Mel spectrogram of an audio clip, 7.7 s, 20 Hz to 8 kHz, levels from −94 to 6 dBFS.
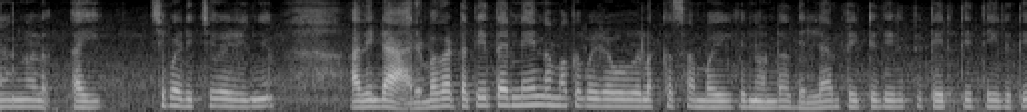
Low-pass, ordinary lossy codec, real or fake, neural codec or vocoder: none; none; fake; codec, 16 kHz, 4 kbps, FunCodec, trained on LibriTTS, 50 frames a second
